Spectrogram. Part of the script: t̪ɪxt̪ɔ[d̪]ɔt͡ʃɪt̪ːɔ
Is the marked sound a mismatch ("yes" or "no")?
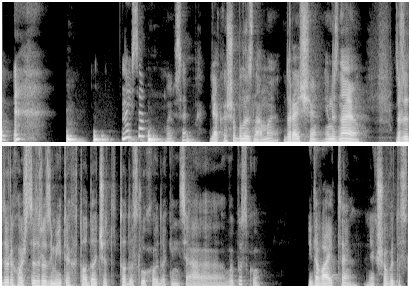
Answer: no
